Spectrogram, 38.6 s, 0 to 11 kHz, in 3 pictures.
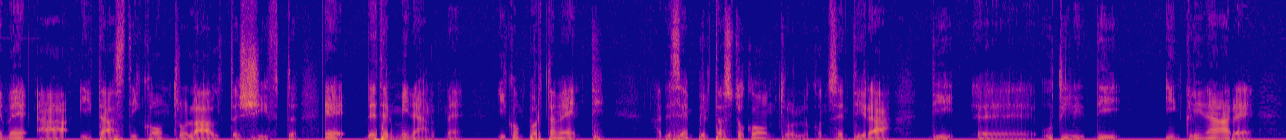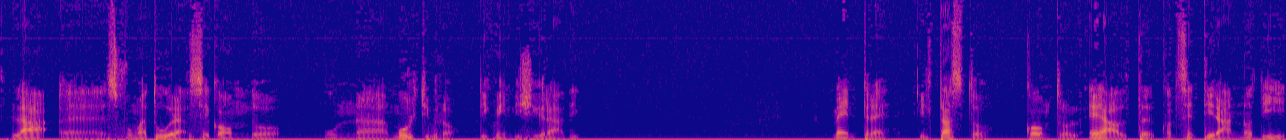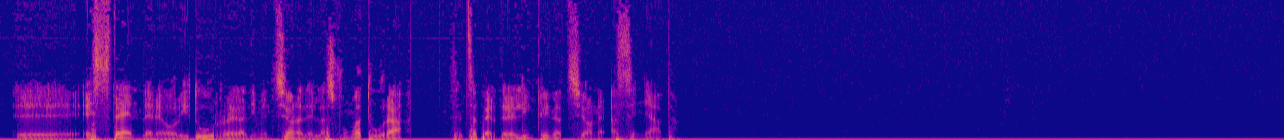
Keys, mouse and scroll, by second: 7.1-22.6 ctrl+drag, 24.5-31.7 ctrl+alt+drag, 34.2 click.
